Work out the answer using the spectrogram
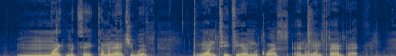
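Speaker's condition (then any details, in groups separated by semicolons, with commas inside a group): No condition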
